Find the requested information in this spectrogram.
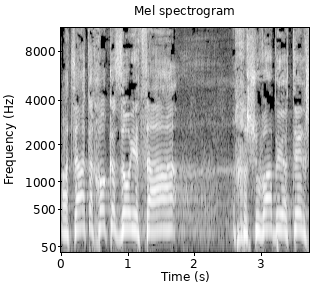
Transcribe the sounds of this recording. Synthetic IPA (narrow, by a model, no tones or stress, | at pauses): at͡saat̪haχo̞kazo̞jat͡saa | χaʃuvabejo̞t̪eʁ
